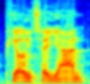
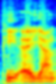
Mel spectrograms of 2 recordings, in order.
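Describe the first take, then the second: First: The first name sounds like Polish Piotr. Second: The first name sounds like English Peter. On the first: The speaker calls it right. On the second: The speaker calls it wrong.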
